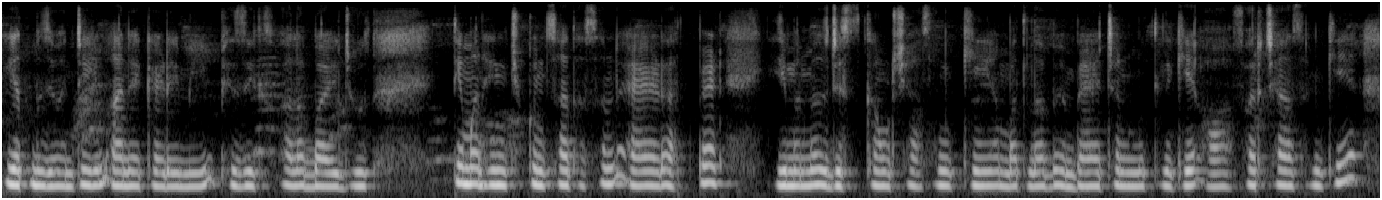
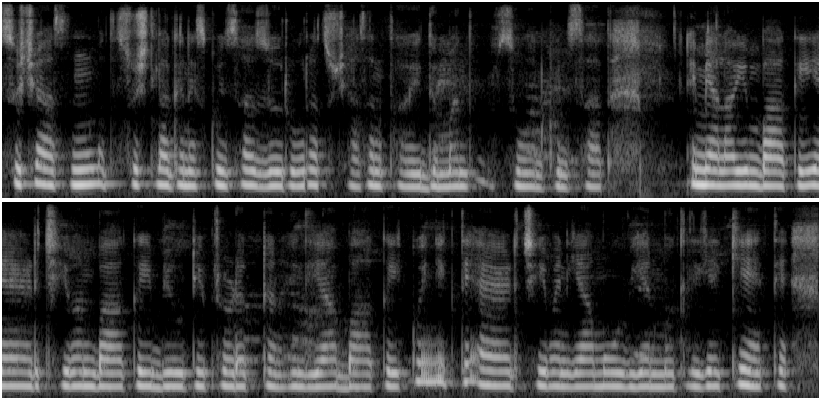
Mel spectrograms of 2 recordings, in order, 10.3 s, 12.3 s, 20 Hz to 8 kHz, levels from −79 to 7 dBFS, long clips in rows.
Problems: background sounds at intervals, background conversations at intervals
